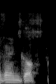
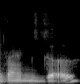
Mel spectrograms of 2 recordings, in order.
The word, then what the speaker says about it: Van Gogh: I, I should say the, the, British say Van Gogh, by the way. You guys say Van Gogh. – Van Gogh. We say Van Gogh.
